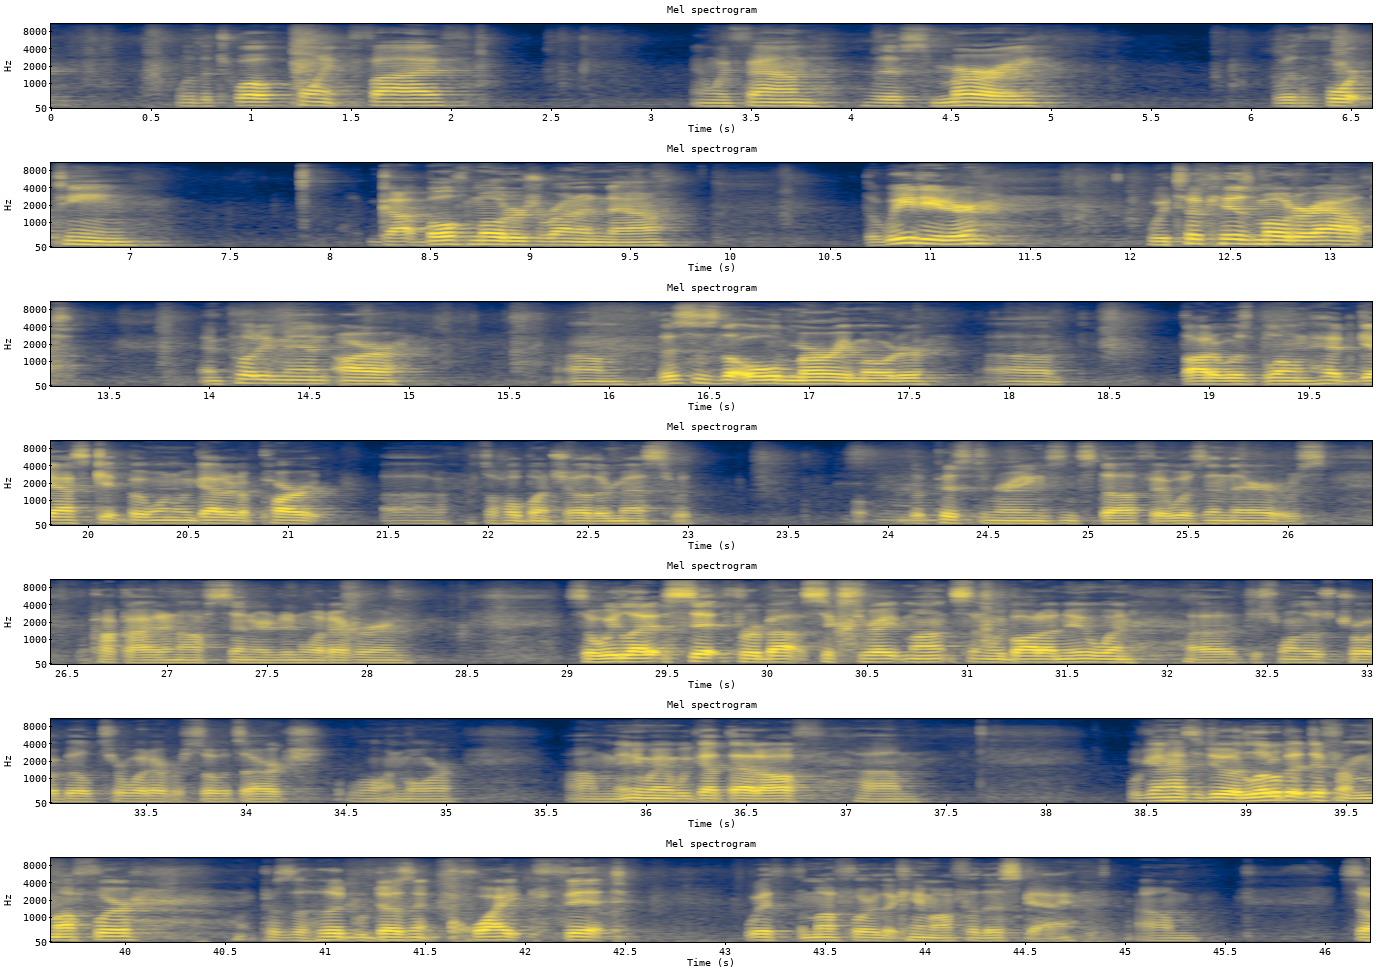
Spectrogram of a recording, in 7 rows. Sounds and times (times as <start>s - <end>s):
Speech: 0.0s - 2.2s, 3.2s - 5.2s, 6.1s - 7.2s, 8.2s - 9.8s, 10.7s - 11.5s, 12.1s - 13.4s, 14.0s - 15.2s, 15.8s - 23.1s, 23.8s - 28.3s, 29.0s - 37.4s, 38.4s - 45.4s.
